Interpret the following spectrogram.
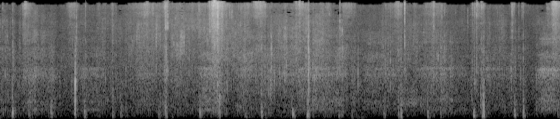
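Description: A person's footsteps while walking, with irregular sharp steps about two a second.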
